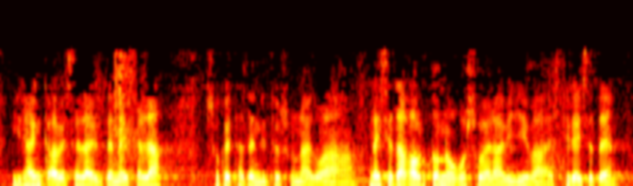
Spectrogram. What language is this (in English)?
Basque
